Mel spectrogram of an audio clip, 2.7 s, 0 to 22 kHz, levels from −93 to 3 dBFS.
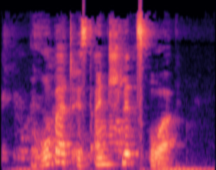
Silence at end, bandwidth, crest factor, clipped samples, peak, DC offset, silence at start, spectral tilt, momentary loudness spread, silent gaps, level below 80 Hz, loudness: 0 s; 16.5 kHz; 16 dB; 0.2%; 0 dBFS; under 0.1%; 0.05 s; -2 dB/octave; 13 LU; none; -46 dBFS; -13 LUFS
